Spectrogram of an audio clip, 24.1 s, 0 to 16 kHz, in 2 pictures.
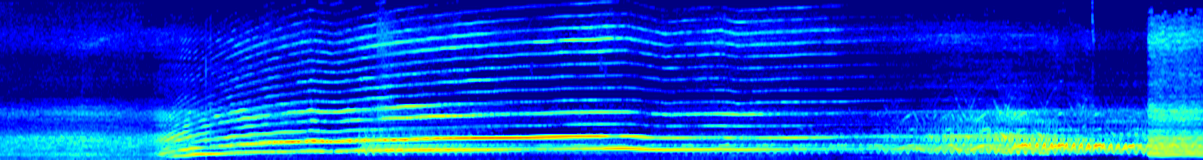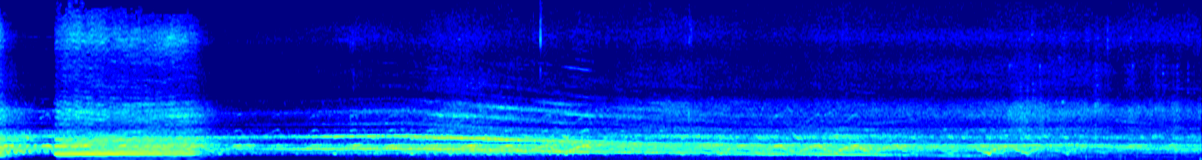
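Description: Sirens of a responding 2017 E-One Cyclone II fire engine and 2013 International DuraStar/Horton ambulance. A mechanical siren winds up with a rising howl about a second and a half in, and an electronic siren yelps rapidly alongside it. Two air horn blasts come around the middle, then the mechanical siren winds slowly down while the electronic yelp continues.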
